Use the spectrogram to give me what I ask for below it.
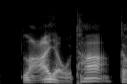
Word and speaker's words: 那由他: 那由他，传统读作罗由他，但是梵文是 Nayutta，所以应该读成那由他更为贴切的。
